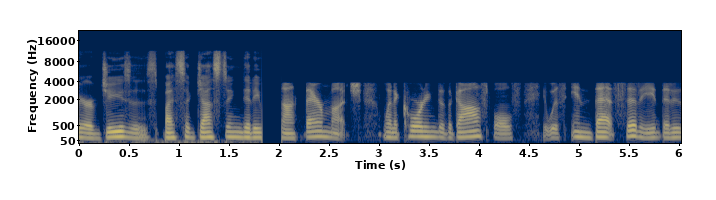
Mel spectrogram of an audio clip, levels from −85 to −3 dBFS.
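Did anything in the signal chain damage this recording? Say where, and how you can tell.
Yes. At 1.83 s the speech drops out for 200 ms, then returns duller, slightly quieter and with a new, faint background noise. Nothing reaches above 3.8 kHz from there to the end. This points to the driver likely switching input to a poorer device.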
